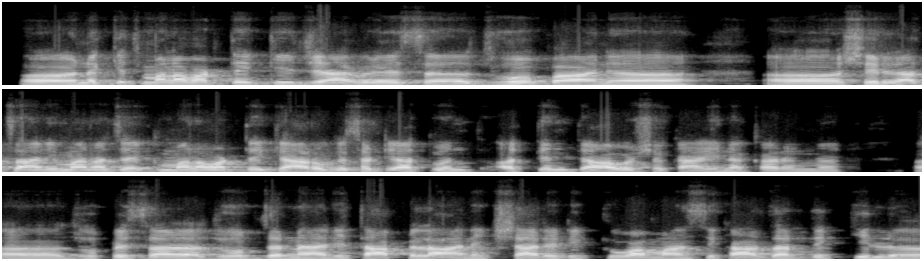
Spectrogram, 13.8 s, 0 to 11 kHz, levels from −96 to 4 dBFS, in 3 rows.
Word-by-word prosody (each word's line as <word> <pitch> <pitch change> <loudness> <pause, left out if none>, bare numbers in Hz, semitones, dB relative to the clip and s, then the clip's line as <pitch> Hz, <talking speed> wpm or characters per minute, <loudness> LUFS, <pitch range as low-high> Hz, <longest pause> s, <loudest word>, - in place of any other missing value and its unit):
अ, - - +2 0.3
नक्कीच 205 +3 -3
मला 205 0 +3
वाटतंय 205 0 0
की 205 - 0
ज्यावेळेस 190 +3 +1
अ, 190 - +2
झोप 175 +2 -1
अन 160 0 +4 0.8
अ, 150 0 +2
शरीराचा 180 +2 +1
आणि 180 0 0
मनाचा 180 +1 +1
एक 185 0 -6
मला 180 +1 +1
वाटतय, 180 +1 0
की 180 0 -6
आरोग्यासाठी 175 +2 0
अत्यंत 175 +1 -3
आवश्यक 170 +1 0
आहे 150 +1 -2
ना, 160 -1 -4
कारण 150 +1 -5
अ, 145 -1 -5
झोपेचा 170 +2 +1
झोप 160 +1 -5
जर 165 0 +2
नाही 165 -1 +3
आली 165 0 -5
तर - - +5
आपल्याला 155 0 +2
अनेक 155 0 -4
शारीरिक 155 0 -1
किंवा 150 -1 +1
मानसिक 160 +1 -2
आजार 155 +2 +2
देखील 165 0 -6
165 Hz, 160 wpm, -13 LUFS, 155-180 Hz, 0.8 s, तर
